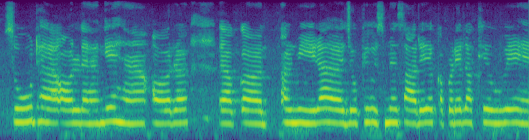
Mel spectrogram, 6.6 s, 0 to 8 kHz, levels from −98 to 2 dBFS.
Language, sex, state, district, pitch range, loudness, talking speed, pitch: Hindi, female, Uttar Pradesh, Shamli, 245-260 Hz, -12 LUFS, 155 wpm, 255 Hz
